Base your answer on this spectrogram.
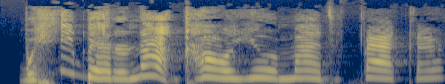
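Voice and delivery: imitating the lady. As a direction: quote the grandma in a put-on voice. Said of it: "the lady in the background say".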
